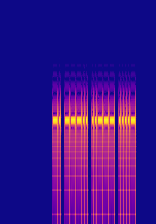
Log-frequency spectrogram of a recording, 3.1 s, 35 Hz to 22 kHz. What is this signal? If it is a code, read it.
Morse code, heard as a keyed tone, about 40 wpm, 700 Hz. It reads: N824
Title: Common Cut Numbers - 4-Digit 40wpm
